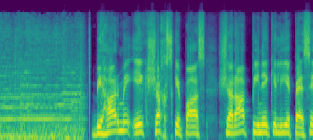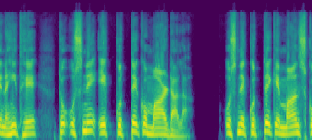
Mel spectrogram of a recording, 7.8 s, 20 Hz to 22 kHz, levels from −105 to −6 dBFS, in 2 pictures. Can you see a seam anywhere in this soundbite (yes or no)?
yes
